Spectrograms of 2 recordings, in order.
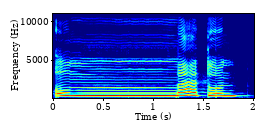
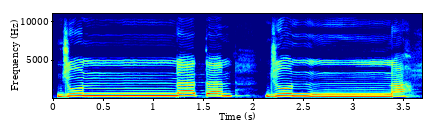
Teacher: آواز کو ناک میں لے جا کے ایک الف برابر ٹھہرائیں گے، اسے کہتے ہیں غنہ اور اسے کہتے ہیں نیزل ساؤنڈ۔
